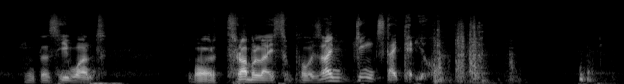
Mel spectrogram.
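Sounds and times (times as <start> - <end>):
speech: 0.2 - 1.3, 1.9 - 4.6
door opening: 4.2 - 6.1.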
